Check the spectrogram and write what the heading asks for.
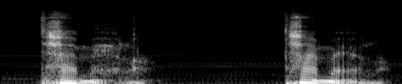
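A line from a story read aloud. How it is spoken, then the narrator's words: Enraptured murmur. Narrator (Chinese): 他沉醉地喃喃自语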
